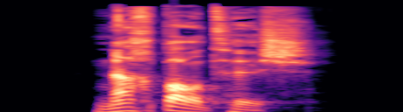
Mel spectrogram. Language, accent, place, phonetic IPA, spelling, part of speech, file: German, Germany, Berlin, [ˈnaxbaːɐ̯ˌtɪʃ], Nachbartisch, noun, De-Nachbartisch.ogg
- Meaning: neighboring table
